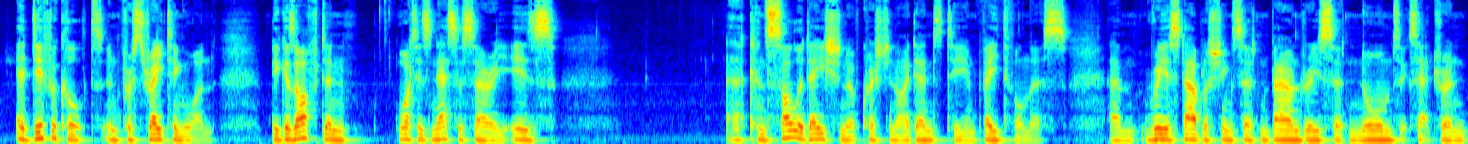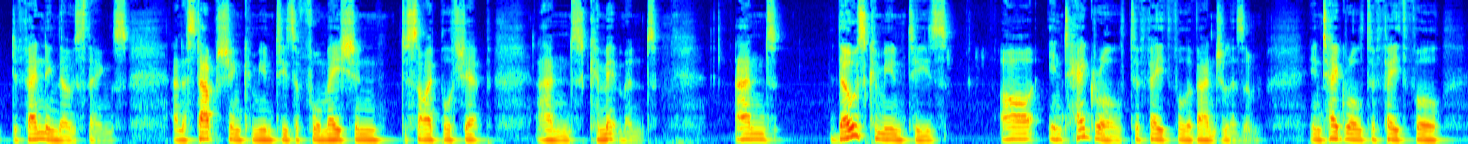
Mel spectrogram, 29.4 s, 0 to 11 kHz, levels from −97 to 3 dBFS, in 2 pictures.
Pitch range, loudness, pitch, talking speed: 110-125 Hz, -24 LUFS, 115 Hz, 100 wpm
